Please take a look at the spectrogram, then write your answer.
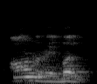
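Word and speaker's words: honourable: अब आता है ऑनरेबल। ऑनरेबल में एच साइलेंट है, बाकी जो बचा है वो कॉन्सोनेंट है, वो वोवल है। एच को हटाने के बाद ओ, ऑनरेबल ओ से बनता है, इसलिए इसमें एन लगाएंगे।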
